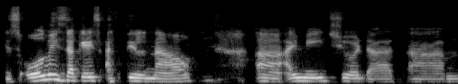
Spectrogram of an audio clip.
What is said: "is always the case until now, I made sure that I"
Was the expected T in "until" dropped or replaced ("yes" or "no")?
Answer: no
